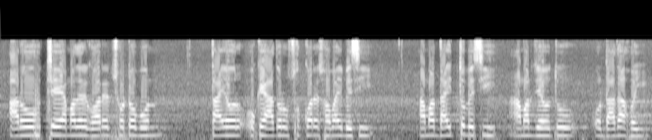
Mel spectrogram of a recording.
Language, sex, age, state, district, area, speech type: Bengali, male, 18-30, West Bengal, Purba Bardhaman, urban, spontaneous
